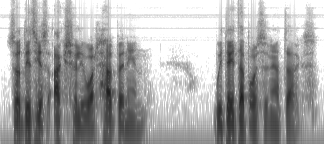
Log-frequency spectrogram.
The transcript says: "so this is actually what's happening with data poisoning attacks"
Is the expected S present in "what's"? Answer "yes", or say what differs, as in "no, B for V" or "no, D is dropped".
no, S is dropped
